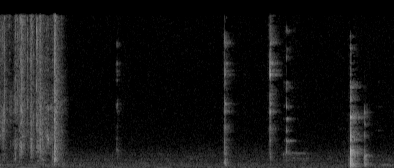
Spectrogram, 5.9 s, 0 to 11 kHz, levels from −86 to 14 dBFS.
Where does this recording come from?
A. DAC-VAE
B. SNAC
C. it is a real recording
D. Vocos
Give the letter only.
C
